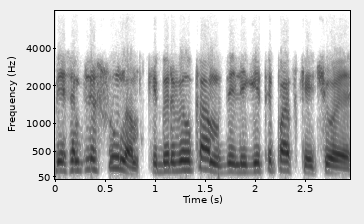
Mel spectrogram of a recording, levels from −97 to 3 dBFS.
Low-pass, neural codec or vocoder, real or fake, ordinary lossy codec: 7.2 kHz; none; real; Opus, 24 kbps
